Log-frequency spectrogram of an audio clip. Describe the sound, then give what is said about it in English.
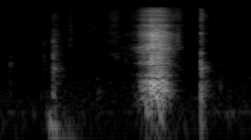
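Sniffling: a short nasal sniff, then a longer, louder wet snuffle, and a quick final sniff, with no talking around them. “Sniffles.”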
